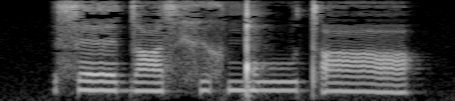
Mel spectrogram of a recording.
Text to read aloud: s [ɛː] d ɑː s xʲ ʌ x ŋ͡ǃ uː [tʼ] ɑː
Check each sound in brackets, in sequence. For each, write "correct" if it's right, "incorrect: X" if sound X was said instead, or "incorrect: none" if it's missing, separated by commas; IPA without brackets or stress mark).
correct, correct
